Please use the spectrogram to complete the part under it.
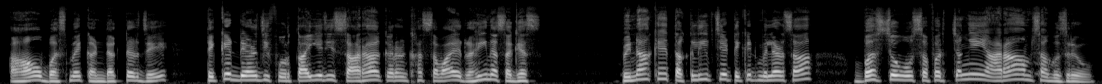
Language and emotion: Sindhi, happy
